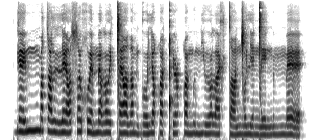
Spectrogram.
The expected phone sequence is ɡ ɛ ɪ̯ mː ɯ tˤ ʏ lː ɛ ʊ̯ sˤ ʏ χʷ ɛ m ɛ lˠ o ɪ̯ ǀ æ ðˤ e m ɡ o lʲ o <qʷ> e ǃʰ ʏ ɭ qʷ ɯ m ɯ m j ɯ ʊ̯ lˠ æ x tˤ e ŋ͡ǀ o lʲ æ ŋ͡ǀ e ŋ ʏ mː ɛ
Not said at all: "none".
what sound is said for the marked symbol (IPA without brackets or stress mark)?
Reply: qʷ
